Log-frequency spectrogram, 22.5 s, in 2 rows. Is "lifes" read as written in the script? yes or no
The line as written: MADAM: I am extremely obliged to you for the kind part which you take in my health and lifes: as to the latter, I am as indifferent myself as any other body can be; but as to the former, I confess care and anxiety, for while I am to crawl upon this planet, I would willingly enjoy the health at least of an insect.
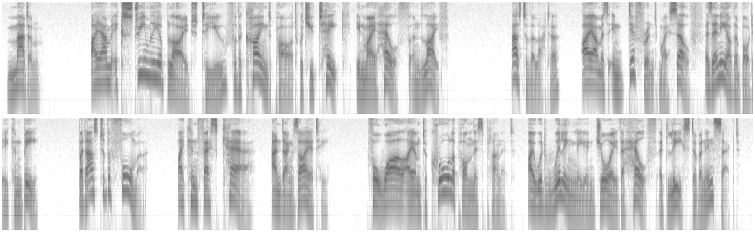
no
